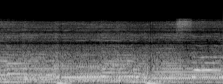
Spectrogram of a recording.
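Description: A live rock band playing, led by strummed electric guitar, with a low beat landing about once a second.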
